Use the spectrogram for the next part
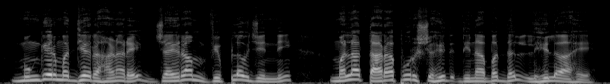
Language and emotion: Marathi, neutral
